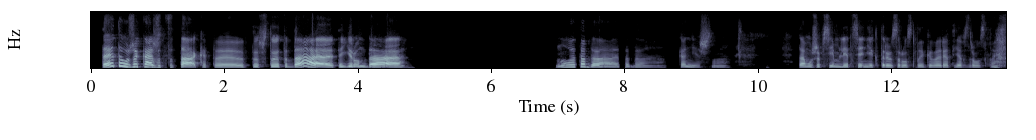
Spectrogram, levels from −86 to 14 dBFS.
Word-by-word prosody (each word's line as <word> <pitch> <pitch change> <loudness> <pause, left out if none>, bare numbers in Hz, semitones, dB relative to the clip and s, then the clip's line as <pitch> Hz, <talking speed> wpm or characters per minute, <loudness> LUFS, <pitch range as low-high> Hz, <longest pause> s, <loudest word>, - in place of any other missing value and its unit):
Да, - - +5
это 425 +1 +4
уже 350 -1 +2
кажется 285 -9 +1
так. 190 -5 +3
Это, 160 0 -4
то, 195 0 -5
что 195 +2 -7
это, 195 0 -3
да, 180 +1 +6
это 170 +2 -5
ерунда. 195 -3 +3 2.2
Ну, 265 +6 -7
это 350 +3 -1
да, 180 - -3
это 205 +3 -15
да, 155 -2 -19 0.2
конечно. 160 -3 -13 1.0
Там 190 - -2
уже 185 +2 -8
в 200 - -23
7 200 -5 -8
лет 180 +2 -7
все 185 -1 -7
некоторые 175 +1 -7
взрослые 170 - -11
говорят: 165 -1 -9
"Я 175 0 -7
взрослый". 170 +3 -15
180 Hz, 125 wpm, -23 LUFS, 165-195 Hz, 2.2 s, да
